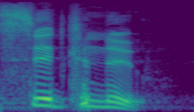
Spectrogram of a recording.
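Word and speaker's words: Tsidkenu: I think the best pronunciation is Sid Canu.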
